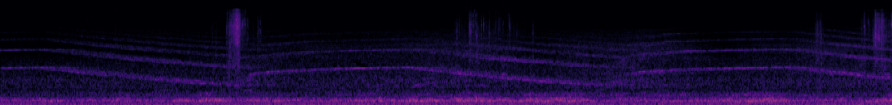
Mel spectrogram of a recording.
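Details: An emergency siren slowly wails up and down over low background rumble, with a few short crackling bursts and no animal voice.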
